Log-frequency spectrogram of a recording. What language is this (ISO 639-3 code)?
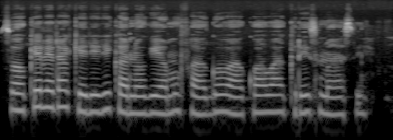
kik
